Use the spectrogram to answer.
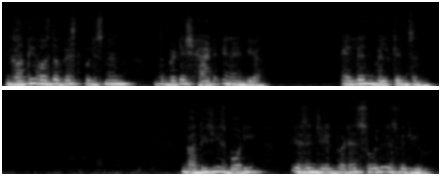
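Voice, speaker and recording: A man reading study notes and quotations aloud in a measured way, occasionally stumbling over a word. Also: fairly high pitch, flat delivery, lo-fi sound. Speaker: narrator of study revision notes.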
